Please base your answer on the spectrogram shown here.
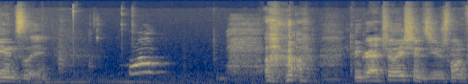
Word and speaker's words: Inslee: Governor Jay Inslee from Washington. That is correct, minus your mispronunciation. It's Jay Inslee.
